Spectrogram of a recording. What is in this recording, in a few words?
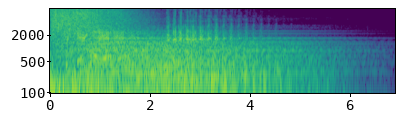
rage; ff2; demonic wizard; lia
